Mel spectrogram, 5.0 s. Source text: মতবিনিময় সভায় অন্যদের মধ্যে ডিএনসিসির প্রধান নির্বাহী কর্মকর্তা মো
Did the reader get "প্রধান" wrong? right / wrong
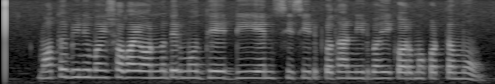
right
